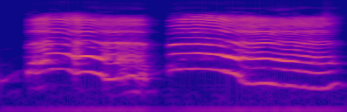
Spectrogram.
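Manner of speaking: put-on child bleating as the sheep. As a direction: bleat like a little lamb. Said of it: "says the sheep".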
